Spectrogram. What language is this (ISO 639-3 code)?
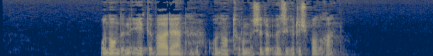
uig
